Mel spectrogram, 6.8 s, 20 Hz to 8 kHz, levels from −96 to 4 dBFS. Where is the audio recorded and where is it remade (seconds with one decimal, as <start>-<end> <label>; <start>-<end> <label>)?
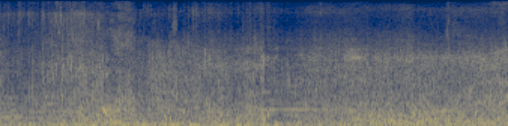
0.0-2.6 recorded; 2.6-4.9 remade; 4.9-6.8 recorded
